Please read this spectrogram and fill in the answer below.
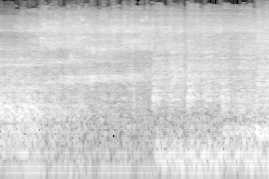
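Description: A loud, steady hiss of noise over the sound system's dance music. The bass drops away and then comes back in about two seconds in.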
